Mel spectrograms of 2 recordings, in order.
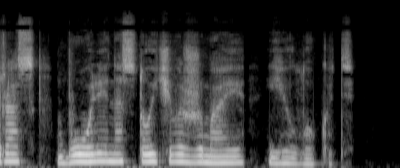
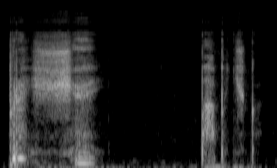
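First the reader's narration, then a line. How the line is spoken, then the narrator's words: Breathless whisper. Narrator (Russian): прошептала Элизабет, чувствуя, как тяжело ей дышать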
